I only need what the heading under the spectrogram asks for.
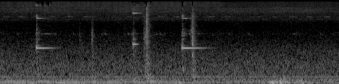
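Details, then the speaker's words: Nissan 240SX, first crank attempt after reconnecting the ignition switch wiring: crisp relay clicks in the cabin at key-on, normal; the fuel pump fuse was later found missing. "can hear some relays kicking on"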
